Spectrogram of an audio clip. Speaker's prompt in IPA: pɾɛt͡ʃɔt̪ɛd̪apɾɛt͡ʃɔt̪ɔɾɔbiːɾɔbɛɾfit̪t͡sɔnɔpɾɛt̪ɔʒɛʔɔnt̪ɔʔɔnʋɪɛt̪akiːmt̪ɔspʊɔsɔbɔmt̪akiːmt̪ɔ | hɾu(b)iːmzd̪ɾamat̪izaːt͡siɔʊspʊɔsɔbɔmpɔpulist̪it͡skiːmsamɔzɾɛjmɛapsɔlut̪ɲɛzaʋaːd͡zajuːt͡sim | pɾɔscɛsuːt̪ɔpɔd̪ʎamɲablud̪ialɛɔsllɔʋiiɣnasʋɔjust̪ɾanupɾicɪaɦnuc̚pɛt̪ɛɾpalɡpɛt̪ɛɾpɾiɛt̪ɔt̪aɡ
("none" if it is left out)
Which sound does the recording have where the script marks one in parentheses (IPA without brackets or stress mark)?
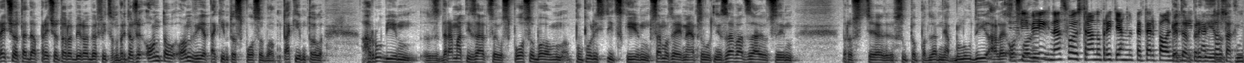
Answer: b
